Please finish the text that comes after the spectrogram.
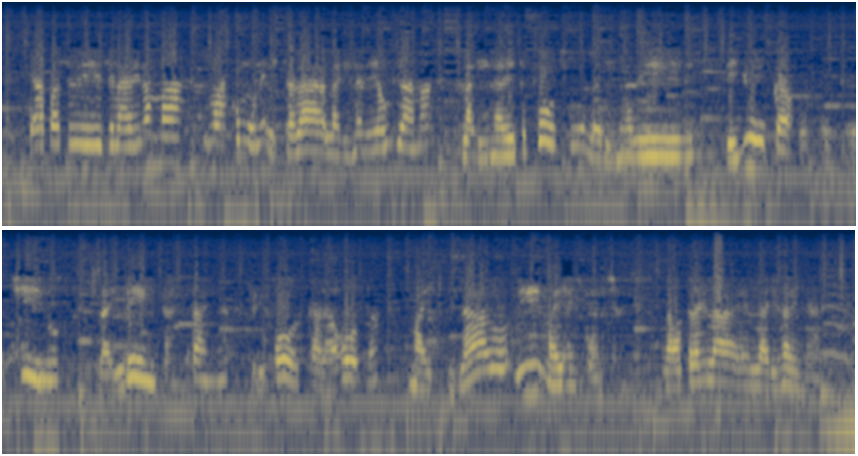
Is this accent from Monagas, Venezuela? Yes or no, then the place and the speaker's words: yes; El Tanto, Monagas, Venezuela; soy estudiante de la Bolivariana del Estado Monagas, soy de la comunidad del Tanto.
